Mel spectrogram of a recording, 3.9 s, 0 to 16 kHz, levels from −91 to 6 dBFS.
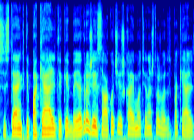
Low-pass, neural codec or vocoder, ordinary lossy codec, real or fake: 14.4 kHz; none; Opus, 64 kbps; real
